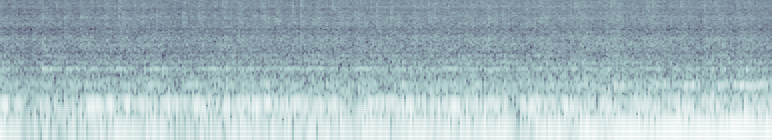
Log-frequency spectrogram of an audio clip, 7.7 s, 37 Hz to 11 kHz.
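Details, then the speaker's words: 1969 Pontiac Firebird in for a fuel/vacuum issue, very old fuel pump: deep, even V8 rumble swelling smoothly with revs, no misfires or knocks; normal idle and rev. "Sounds good anyway."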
